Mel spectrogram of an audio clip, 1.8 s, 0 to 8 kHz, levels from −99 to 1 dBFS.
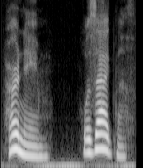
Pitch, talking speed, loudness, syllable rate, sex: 175 Hz, 135 wpm, -17 LUFS, 4.8 syllables/s, female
